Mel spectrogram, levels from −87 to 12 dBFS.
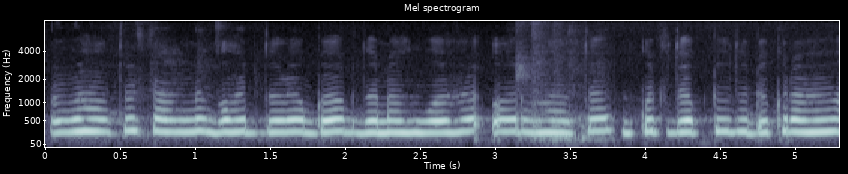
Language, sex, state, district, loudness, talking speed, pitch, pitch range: Hindi, female, Bihar, Purnia, -12 LUFS, 190 wpm, 255 Hz, 245-265 Hz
